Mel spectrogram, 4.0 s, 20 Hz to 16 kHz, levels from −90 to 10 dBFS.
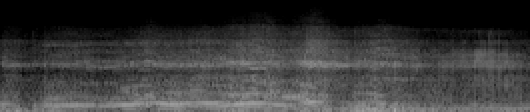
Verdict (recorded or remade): remade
